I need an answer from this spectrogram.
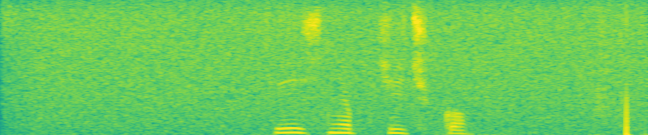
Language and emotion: Russian, neutral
